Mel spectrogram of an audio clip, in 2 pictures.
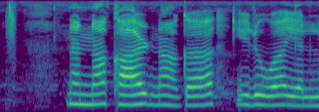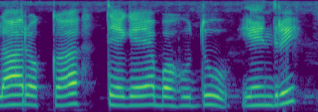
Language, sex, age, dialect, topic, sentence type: Kannada, female, 18-24, Central, banking, question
